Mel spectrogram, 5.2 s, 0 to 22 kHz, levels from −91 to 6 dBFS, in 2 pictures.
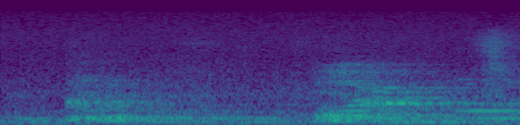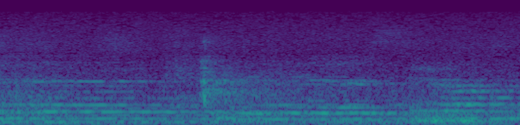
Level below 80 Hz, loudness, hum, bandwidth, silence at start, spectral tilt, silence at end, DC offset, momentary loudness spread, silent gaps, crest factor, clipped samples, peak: -60 dBFS; -43 LUFS; none; 16 kHz; 0 s; -6 dB/octave; 0 s; under 0.1%; 10 LU; none; 18 dB; under 0.1%; -26 dBFS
